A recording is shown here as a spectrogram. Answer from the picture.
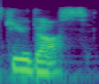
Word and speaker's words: kudos: No, actually it's pronounced as kudos.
